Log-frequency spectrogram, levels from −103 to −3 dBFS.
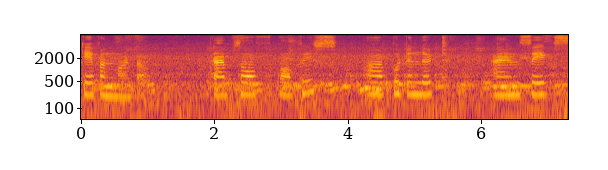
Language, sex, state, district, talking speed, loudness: Telugu, female, Andhra Pradesh, Guntur, 90 wpm, -19 LUFS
